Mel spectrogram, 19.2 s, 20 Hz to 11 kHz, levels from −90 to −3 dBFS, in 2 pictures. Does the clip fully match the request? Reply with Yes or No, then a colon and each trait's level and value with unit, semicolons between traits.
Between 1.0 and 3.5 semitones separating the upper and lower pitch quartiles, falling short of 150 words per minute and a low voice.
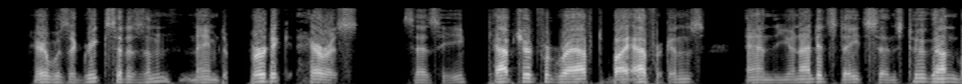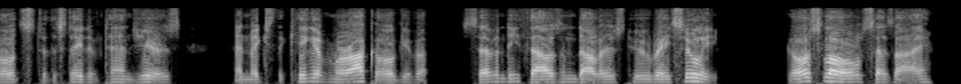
Yes: narrow, 2.4 semitones; average, 140 wpm; low, 115 Hz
